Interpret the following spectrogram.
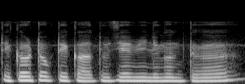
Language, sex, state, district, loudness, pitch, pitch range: Wancho, male, Arunachal Pradesh, Longding, -15 LUFS, 170 Hz, 160-180 Hz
